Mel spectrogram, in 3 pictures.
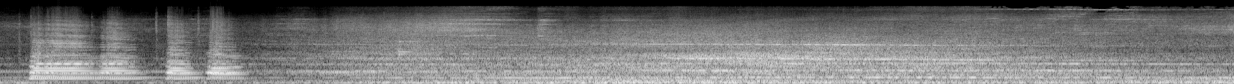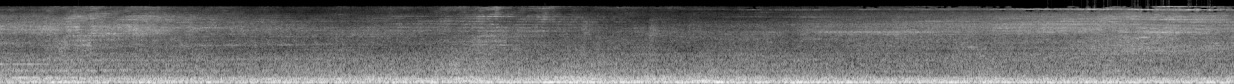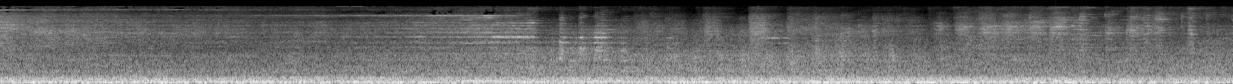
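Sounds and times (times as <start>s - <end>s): steel wheels rumbling on rail: 0.0s - 37.0s
high-pitched wheel squeals: 3.3s - 15.4s, 19.9s - 26.8s, 28.2s - 31.5s.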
